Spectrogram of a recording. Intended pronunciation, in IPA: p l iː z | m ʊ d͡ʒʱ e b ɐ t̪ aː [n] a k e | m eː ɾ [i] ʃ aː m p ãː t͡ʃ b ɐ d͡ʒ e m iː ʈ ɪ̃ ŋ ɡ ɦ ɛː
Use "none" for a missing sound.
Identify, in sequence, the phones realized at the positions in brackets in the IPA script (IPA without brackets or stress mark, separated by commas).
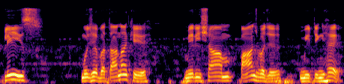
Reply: n, i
